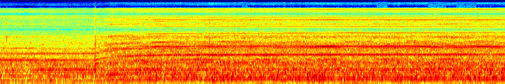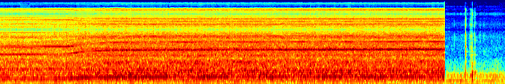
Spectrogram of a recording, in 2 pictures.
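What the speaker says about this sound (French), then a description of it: "On monte ensuite les blancs d'œufs avec la pincée de sel." Egg whites with a pinch of salt being whipped by an electric mixer, a steady motor whine with bright harmonics running nonstop and rising slightly in pitch partway through, then cutting off abruptly near the end.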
